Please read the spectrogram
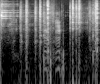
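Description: Several shakers played together in a brisk rhythmic pattern: a run of sharp, dry shaking strokes, with a bright jingling hiss at the start.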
